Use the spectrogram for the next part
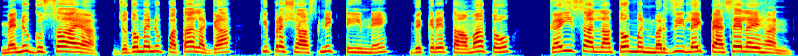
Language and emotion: Punjabi, angry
